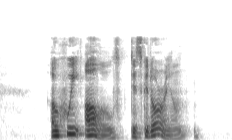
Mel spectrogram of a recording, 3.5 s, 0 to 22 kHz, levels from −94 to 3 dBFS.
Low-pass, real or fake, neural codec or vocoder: 7.2 kHz; real; none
